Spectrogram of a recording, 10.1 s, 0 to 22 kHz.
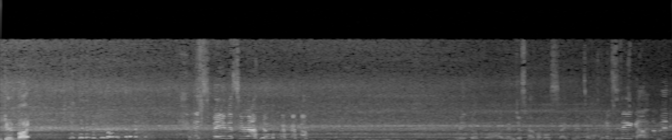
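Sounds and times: mechanical hum: 0:00.0 - 0:10.0
voices: 0:00.0 - 0:10.0.

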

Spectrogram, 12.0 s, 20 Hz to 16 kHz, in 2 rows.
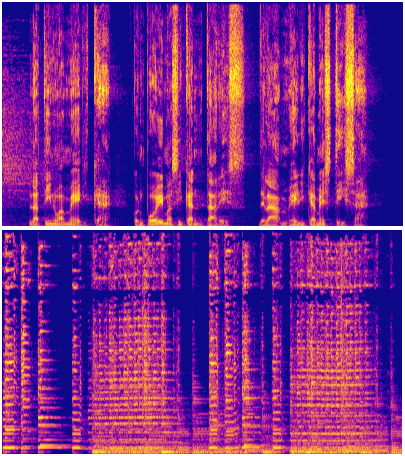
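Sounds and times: acoustic guitar music: 0:06.0 - 0:12.0.

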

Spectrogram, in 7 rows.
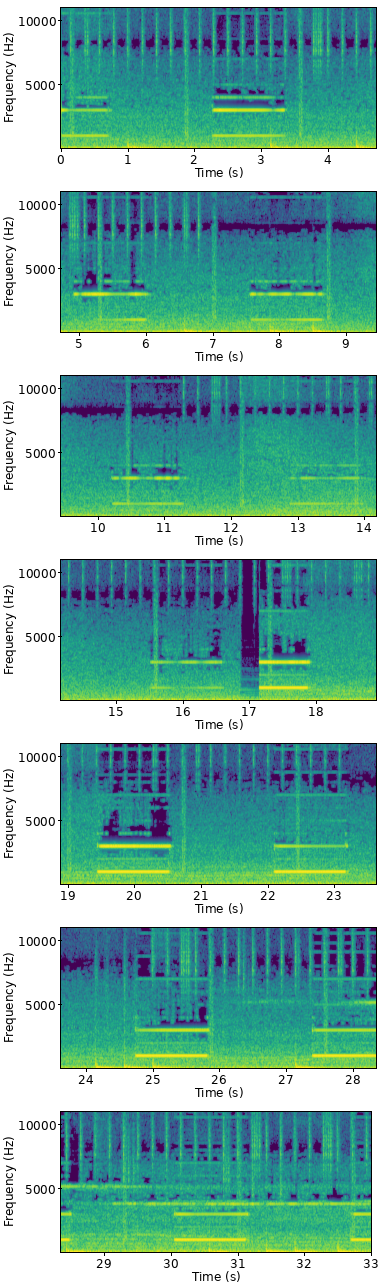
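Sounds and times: electronic warning beeper: 0:00.0 - 0:00.8, 0:02.3 - 0:03.5, 0:04.9 - 0:06.1, 0:07.6 - 0:08.7, 0:10.2 - 0:11.4, 0:12.9 - 0:14.2, 0:15.5 - 0:18.0, 0:19.4 - 0:20.6, 0:22.1 - 0:23.2, 0:24.7 - 0:33.0
dull low thumps: 0:00.8 - 0:01.8, 0:03.1 - 0:05.2, 0:06.2 - 0:07.2, 0:07.8 - 0:09.0, 0:24.1 - 0:25.5, 0:27.2 - 0:27.6, 0:28.4 - 0:28.9, 0:30.6 - 0:33.0.

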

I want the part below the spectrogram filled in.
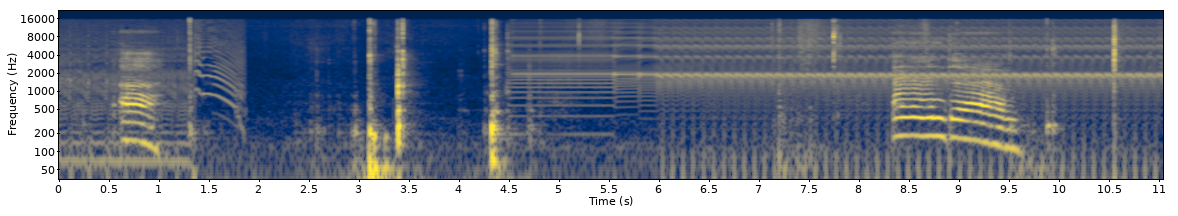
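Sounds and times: buzzy synth tone: 0:00.0 - 0:01.9, 0:04.5 - 0:11.0.

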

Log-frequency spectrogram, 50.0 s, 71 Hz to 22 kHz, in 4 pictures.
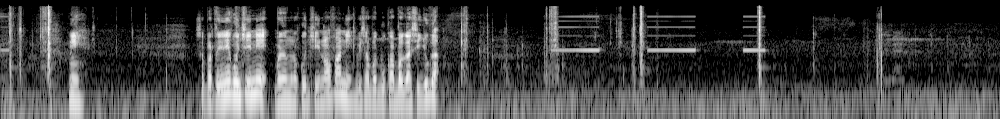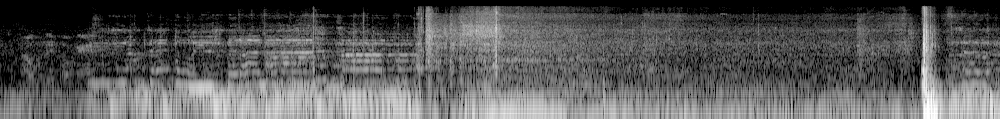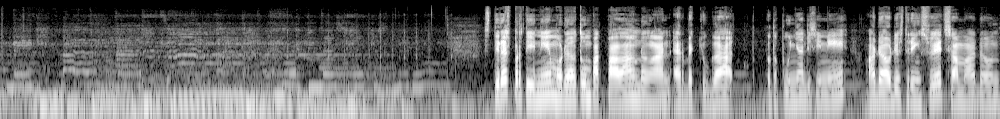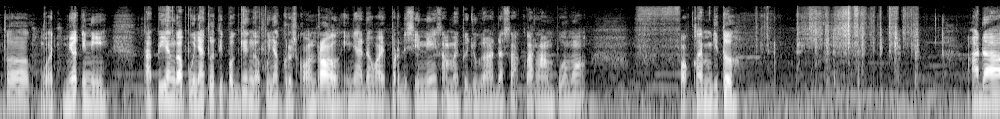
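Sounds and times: song on car audio: 0:00.0 - 0:01.0, 0:13.6 - 0:22.5, 0:23.9 - 0:50.0.

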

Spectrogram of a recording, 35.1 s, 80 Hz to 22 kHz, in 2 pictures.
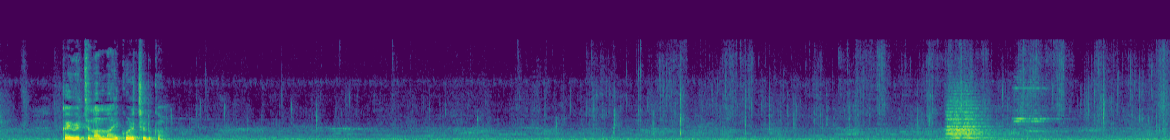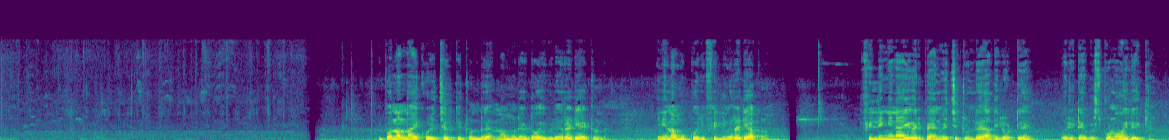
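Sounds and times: hand mixing paste in glass bowl: 0:02.0 - 0:21.9.

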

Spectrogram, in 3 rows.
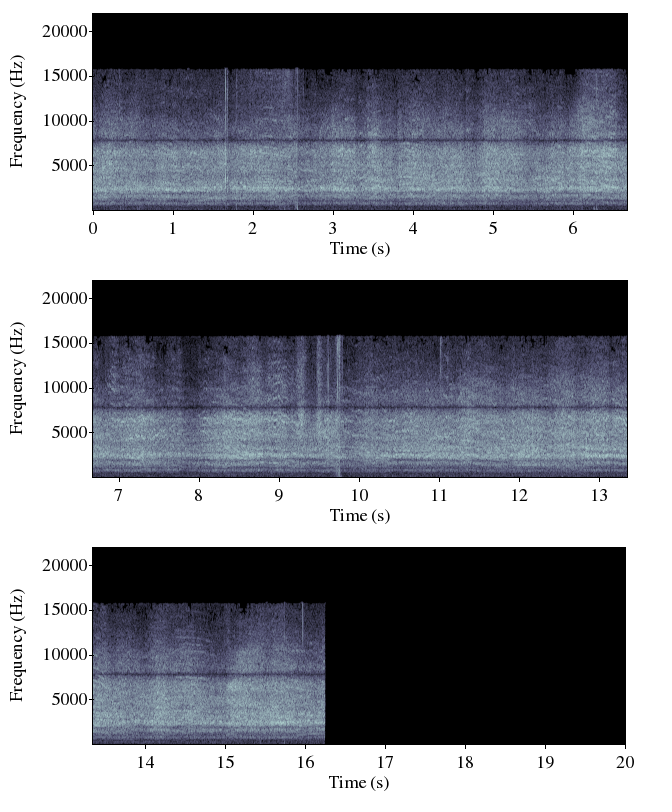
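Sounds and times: flock of cockatoos calling: 0:00.0 - 0:16.3.

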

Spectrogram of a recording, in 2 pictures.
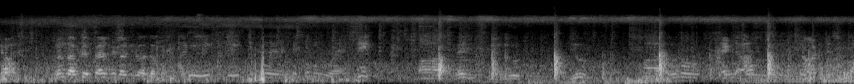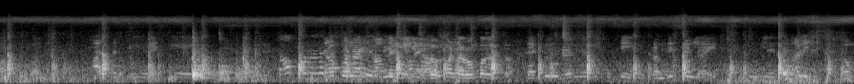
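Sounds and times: players calling across field: 0:00.0 - 0:17.0.

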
